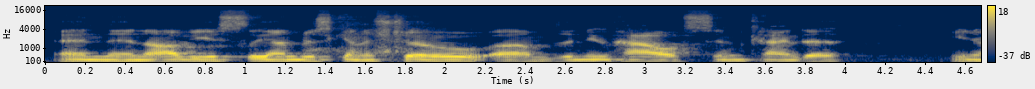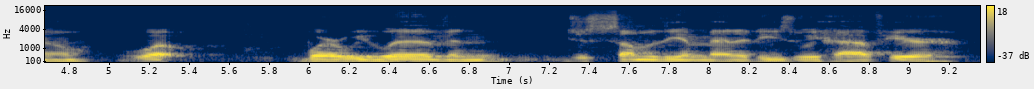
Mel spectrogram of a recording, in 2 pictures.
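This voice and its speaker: A man talks in a low, level voice that barely rises or falls. He hosts a casual livestream, rambling at an easy pace and leaning on fillers as he goes. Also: unhurried, slight background noise. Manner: relaxed, rambling with many fillers. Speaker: livestream host. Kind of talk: casual chat. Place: new home in a city.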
